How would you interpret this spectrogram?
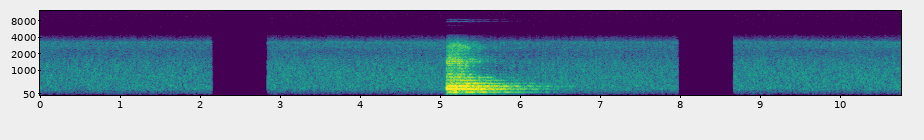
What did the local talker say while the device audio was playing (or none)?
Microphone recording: Мгм.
